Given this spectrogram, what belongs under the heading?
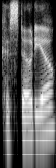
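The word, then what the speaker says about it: Qustodio: of that are really well done is uh custodio and the custodial is spelled it's a little different spelling q-u-s-t-o-d-i-o that's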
